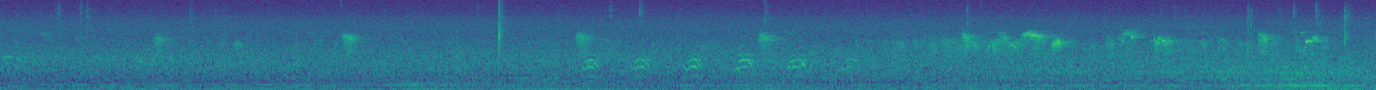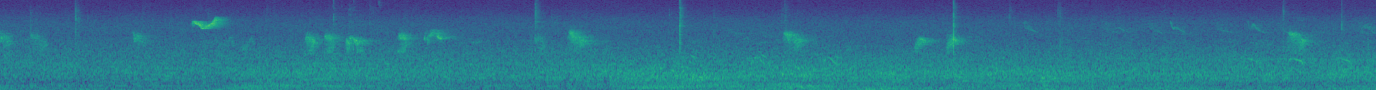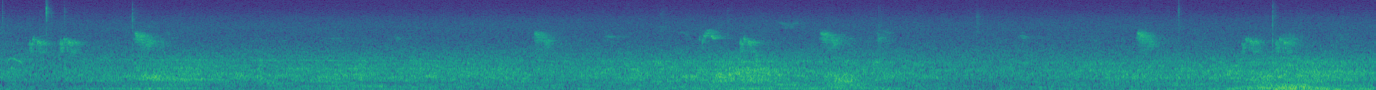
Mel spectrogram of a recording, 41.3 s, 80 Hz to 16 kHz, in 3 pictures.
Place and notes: Hong Kong Trail Section, The Peak, Hong Kong - H012 Distance Post
The twelfth distance post in HK Trail, located at the east-northeast side of Pokfulam Reservoir. You can listen to a great number of kinds of birds and a light shower.
港島徑第十二個標距柱，位於薄扶林水塘的東北偏東。你可以聽到豐富的雀鳥種類和微微細雨的聲音。
#Bird, #Plane, #Dog, #Bark, #Crow, #Rain
香港 Hong Kong, China 中国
